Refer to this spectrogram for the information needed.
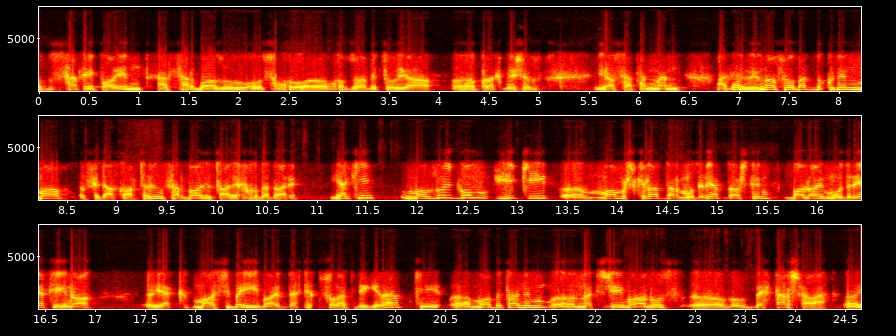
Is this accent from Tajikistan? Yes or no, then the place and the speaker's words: no; Afghanistan; همه ما افغان هستیم،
